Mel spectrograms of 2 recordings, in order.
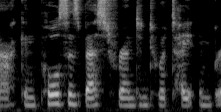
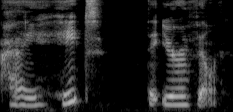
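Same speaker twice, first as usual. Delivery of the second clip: quiet admission; 6 dB quieter than usual. A narrator's reading. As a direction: say it softly, wishing it untrue. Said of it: "quiet, as if saying it softly".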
